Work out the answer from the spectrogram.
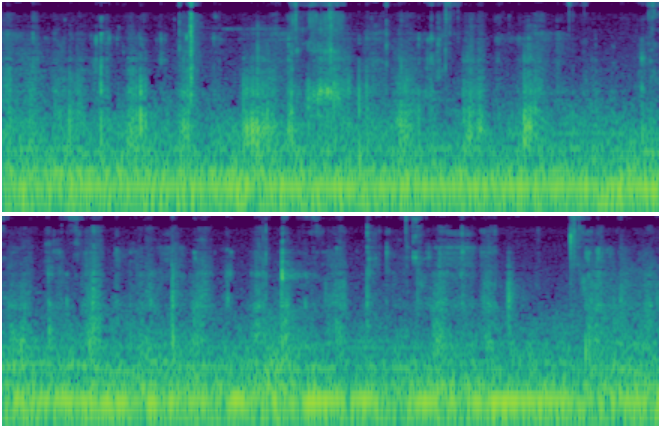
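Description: Close-miked chewing of a mouthful of chalk: repeated crisp crunches and crackles as the chalk breaks between the teeth, mixed with softer pasty chewing, over a steady low hum.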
